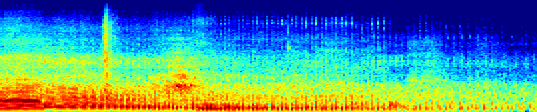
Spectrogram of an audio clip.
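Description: A Royal Enfield motorcycle with a dead battery is bump-started by letting out the clutch in second gear; after a few loud thumps the engine settles into a steady, close, pulsing idle.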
